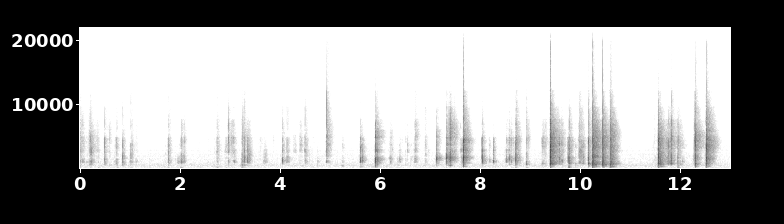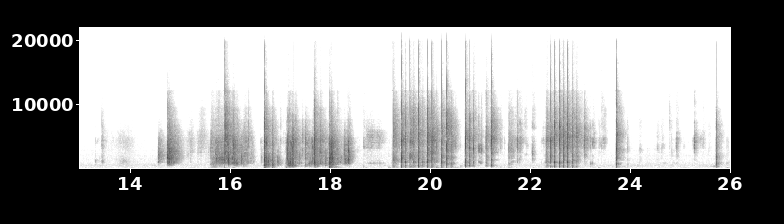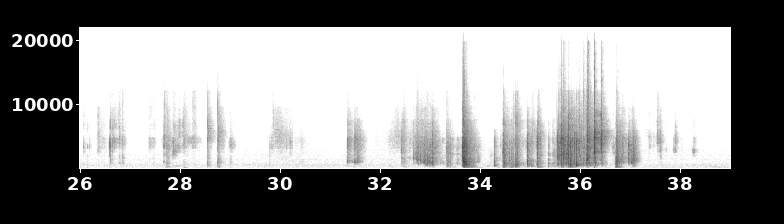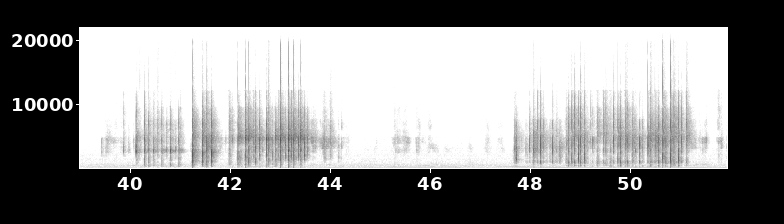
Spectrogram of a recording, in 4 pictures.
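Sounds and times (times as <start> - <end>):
plastic packaging crackling: 14.6 - 18.6, 32.4 - 37.7, 40.0 - 44.1, 47.7 - 51.9.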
